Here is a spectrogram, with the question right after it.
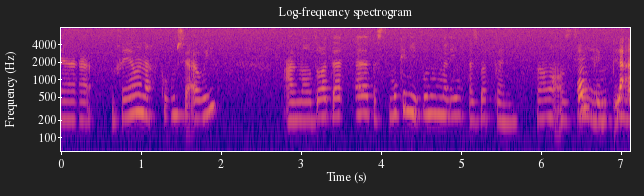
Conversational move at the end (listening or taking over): taking over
